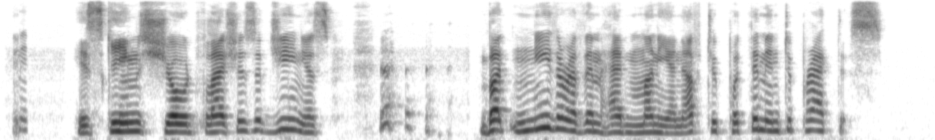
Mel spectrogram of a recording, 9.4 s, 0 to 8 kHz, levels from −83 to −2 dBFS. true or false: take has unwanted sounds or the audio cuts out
true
